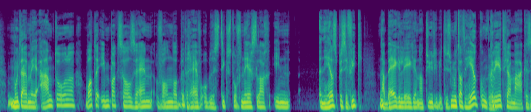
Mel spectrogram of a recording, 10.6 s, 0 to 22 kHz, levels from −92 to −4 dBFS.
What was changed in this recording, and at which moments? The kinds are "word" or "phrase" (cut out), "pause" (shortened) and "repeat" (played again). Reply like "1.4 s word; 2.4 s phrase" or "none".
none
